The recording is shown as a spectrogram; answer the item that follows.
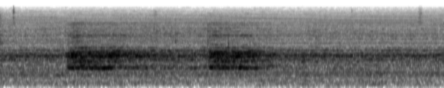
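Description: Two short tooted blasts, each under a second, from a model locomotive's sound decoder playing through its small speaker.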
